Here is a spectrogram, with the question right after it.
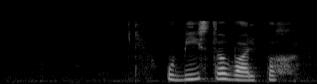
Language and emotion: Russian, neutral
